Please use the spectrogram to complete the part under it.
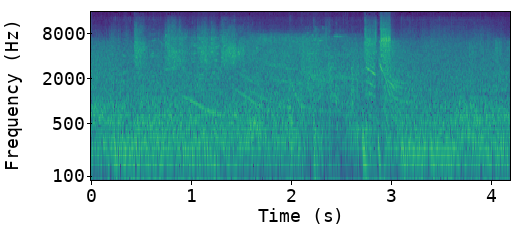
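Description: Relentless gunfire roars from a film scene in which police unload their whole arsenal on a house, a dense, loud, continuous barrage with no pauses and no voices.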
